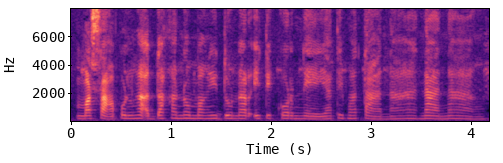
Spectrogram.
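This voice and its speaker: A woman playing a gentle, reassuring mother in an Ilocano radio drama, soothing and encouraging. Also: mid-range voice, little pitch movement, normal speed, a little hiss or hum, natural voice. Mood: serious.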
